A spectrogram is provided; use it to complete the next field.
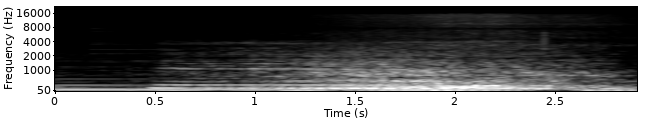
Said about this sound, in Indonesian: Maaf ya, ada suara ini mobil lewat karena memang di samping jalan.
